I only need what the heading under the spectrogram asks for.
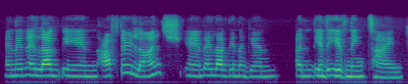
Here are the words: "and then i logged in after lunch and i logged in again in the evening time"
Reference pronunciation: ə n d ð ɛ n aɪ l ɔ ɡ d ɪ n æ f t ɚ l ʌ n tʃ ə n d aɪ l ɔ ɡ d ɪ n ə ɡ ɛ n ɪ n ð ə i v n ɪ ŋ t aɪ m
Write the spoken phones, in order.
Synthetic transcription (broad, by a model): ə n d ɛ n aɪ l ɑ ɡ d ɪ n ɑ f t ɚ l ʌ n tʃ ə n d aɪ l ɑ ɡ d ɪ n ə ɡ ɛ n ɪ n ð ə i v n ɪ ŋ t aɪ m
